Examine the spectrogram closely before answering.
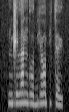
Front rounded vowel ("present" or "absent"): present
